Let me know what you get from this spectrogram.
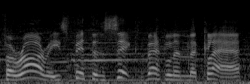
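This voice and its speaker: High-voiced male race commentator. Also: over loud music. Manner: brisk, excited play-by-play. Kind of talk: live motor racing commentary.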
